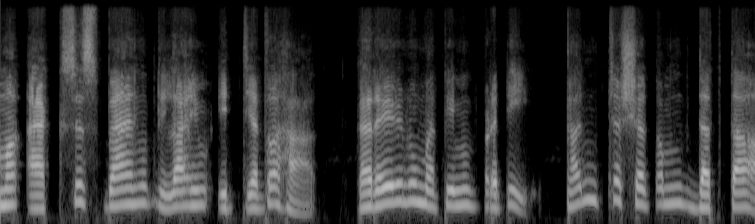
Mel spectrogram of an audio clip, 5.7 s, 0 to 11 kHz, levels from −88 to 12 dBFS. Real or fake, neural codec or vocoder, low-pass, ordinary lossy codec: fake; codec, 16 kHz in and 24 kHz out, 0.6 kbps, FocalCodec, streaming, 2048 codes; 9.9 kHz; none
